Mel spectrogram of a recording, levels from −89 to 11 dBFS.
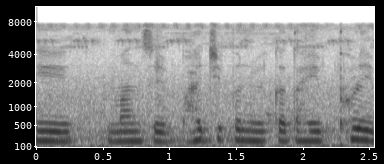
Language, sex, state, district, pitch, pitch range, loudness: Marathi, female, Maharashtra, Nagpur, 185 Hz, 180-195 Hz, -17 LUFS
